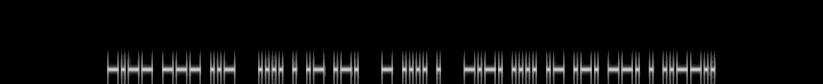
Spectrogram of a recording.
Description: Morse code, heard as a keyed tone, about 34 wpm, 700 Hz. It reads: YOU HEAR THE CHARGE?
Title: Sentences from Top 900 Words 35wpm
